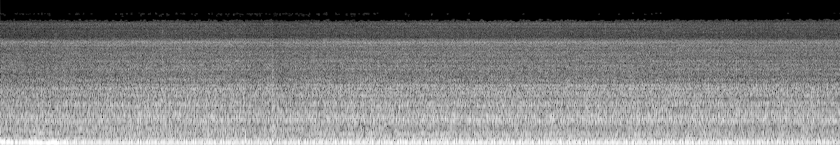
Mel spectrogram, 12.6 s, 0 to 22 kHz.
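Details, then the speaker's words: Ford engine, not much worn, running a cheap Chinese eBay 2100 carburetor after curb idle lowered: steady, even idle with smooth low rumble, estimated under 500 rpm, no hunting or stumbling; carburetor works properly. "listen to that i bet that ain't 500 rpm very nice kind of like that right there"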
